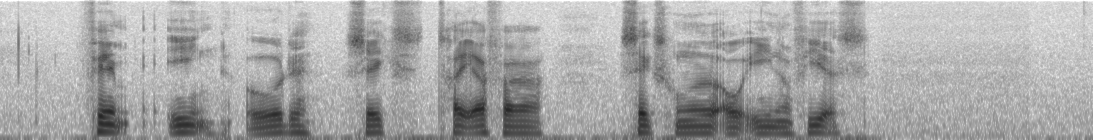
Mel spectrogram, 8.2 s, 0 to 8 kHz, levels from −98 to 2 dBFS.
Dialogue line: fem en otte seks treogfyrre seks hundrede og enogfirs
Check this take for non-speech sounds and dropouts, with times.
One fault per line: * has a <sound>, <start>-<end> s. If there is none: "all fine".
all fine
